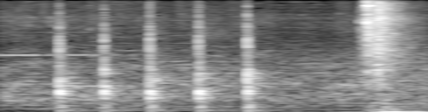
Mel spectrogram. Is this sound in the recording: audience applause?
no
